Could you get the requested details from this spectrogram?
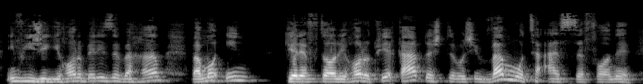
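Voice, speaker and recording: An Iranian man lectures on family life with emphasis, posing rhetorical questions and then answering them himself. He stretches out key phrases slowly before picking up speed, in a medium-pitched, somewhat dark voice.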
